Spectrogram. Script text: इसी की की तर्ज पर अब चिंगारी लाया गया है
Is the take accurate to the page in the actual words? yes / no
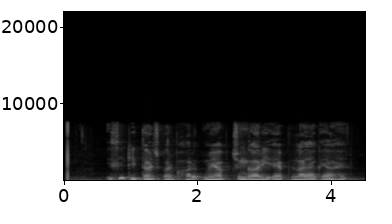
no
